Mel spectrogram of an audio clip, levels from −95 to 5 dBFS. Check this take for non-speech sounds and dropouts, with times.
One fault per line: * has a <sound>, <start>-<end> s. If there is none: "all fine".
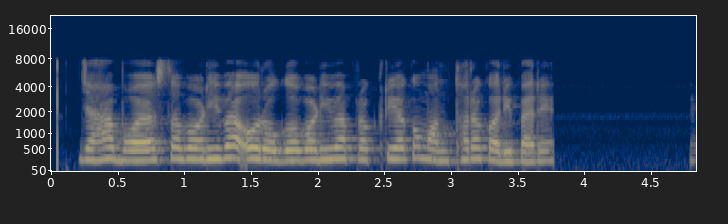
all fine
